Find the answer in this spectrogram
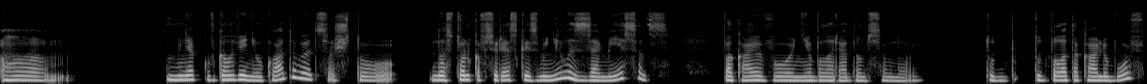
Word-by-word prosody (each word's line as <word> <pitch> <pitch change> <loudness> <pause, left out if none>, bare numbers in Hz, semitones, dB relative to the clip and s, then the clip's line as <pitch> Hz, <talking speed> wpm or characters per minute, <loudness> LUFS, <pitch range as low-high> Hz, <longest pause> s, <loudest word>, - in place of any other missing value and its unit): Ам, 195 -2 +1 1.0
у 210 - +3
меня 205 +1 +5
к 215 - -20
в 195 - -4
голове 210 +1 +4
не 190 -2 +2
укладывается, 230 - 0
что 185 -2 -4 0.3
настолько 205 +1 +2
всё 200 - -1
резко 200 +1 0
изменилось 200 +8 +3
за 185 0 +1
месяц, 215 +7 -2 0.5
пока 185 -1 +1
его 185 -1 +1
не 180 0 +2
было 180 -1 0
рядом 175 0 -2
со 180 +2 -7
мной. 175 +2 -6 0.6
Тут 195 -3 -1
бы 180 +7 -8
тут 195 -3 -3
была 195 0 +3
такая 185 -1 +1
любовь. 190 +9 0
195 Hz, 145 wpm, -25 LUFS, 180-210 Hz, 1.0 s, меня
